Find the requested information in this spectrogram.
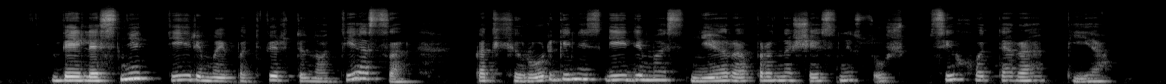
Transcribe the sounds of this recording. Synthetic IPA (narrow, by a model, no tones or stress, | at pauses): ʋʲeːlʲɛsʲnʲɪt̪ʲiːɾʲɪmɐɪpɐt̪ʲʋʲɪɾʲt̪ʲɪnoːt̪ʲiɛsɐ | kɐt̪xʲɪɾʊɾʲɡʲɪnʲɪs̬ɡʲiːd̪ʲɪmɐsnʲeːɾɐpɾɐnɐʃʲɛsʲnʲɪsʊʃ | pʲsʲɪxoːt̪ʲɛɾɑːpʲɪjɛ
